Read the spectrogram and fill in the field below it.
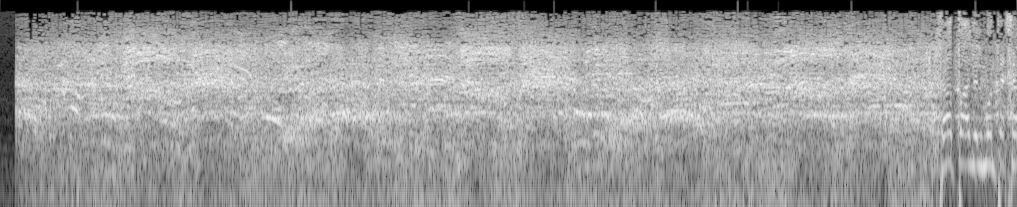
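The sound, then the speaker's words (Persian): A large crowd of Iranian fans at the Iran vs Singapore Asian Cup football match in Singapore roars and chants "Ya Hossein, Mir Hossein" and "Death to the dictator" in a dense, continuous wall of voices, loud and steady throughout, with shouted bursts rising above the din. “تماشاگران ایرانی در سنگاپور فریاد یا حسین میر حسین و مرگ بر دیکتاتور سر دادند.”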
